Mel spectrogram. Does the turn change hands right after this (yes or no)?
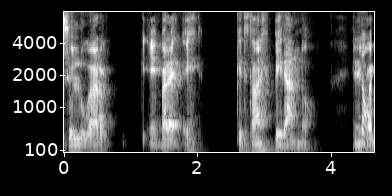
yes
